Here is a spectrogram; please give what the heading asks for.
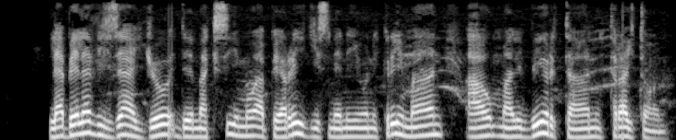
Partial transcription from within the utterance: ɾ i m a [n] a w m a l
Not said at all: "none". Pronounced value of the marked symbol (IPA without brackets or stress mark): n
